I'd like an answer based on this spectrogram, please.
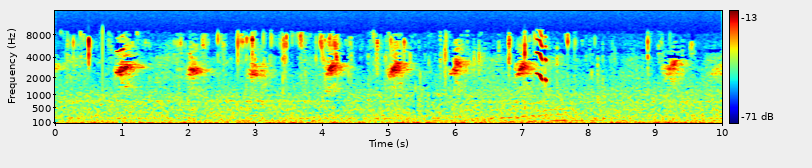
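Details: Male pygmy marmoset at Taronga Zoo eating a grape as his morning snack; short high chirps repeat about every half second to second over a steady low rumble, with a quick rising-then-falling squeak near the end.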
